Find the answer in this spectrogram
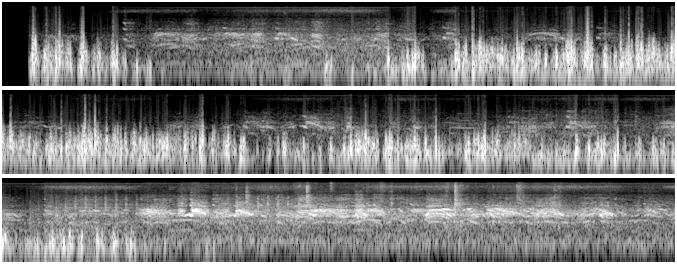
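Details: Gentoo penguin colony at Neko Harbour, Antarctic Peninsula, Antarctica: loud, harsh, honking brays overlap continuously in a dense chorus, with a few sharper squawks and wind noise underneath.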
